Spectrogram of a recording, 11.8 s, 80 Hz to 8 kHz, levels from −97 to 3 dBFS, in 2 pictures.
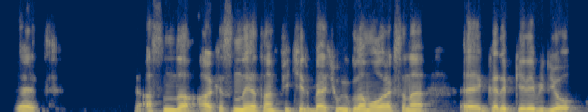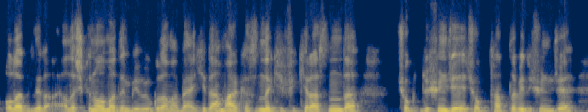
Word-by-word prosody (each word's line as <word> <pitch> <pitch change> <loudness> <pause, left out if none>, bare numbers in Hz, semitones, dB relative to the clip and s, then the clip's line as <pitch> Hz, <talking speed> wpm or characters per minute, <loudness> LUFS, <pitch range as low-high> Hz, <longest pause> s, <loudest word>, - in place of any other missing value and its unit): Evet. 130 -3 +1 1.0
Ya, - - -11
aslında, 135 +4 +1
arkasında 120 +6 +2
yatan 140 +1 +3
fikir 140 +1 -4
belki 110 +3 0
uygulama 120 +1 +2
olarak 125 +1 +3
sana, 130 0 -1 0.3
eee, 105 0 +3
garip 110 +5 -1
gelebiliyor 120 +1 +2
o 120 - -3
olabilir. 120 +3 +2
Alışkın 110 +3 -4
olmadığın 125 -5 +2
bir 105 - -3
uygulama 105 -1 -3
belki 100 +3 -5
de 150 - 0
ama 235 -1 +1
arkasındaki 140 +3 0
fikir, 140 0 -5
aslında, 125 +9 +2 0.4
çok 145 -1 -6
düşünceli, 135 +3 +3
çok 145 -1 -6
tatlı 135 +2 -3
bir 140 - +2
düşünce. 100 -4 -3
125 Hz, 160 wpm, -22 LUFS, 115-140 Hz, 1.0 s, yatan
